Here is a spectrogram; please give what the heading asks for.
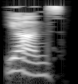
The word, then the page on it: yawns: British English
